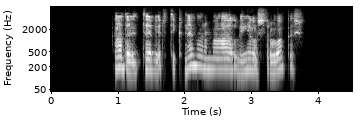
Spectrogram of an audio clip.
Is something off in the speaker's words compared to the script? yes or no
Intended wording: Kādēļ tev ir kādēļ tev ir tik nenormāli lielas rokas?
yes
